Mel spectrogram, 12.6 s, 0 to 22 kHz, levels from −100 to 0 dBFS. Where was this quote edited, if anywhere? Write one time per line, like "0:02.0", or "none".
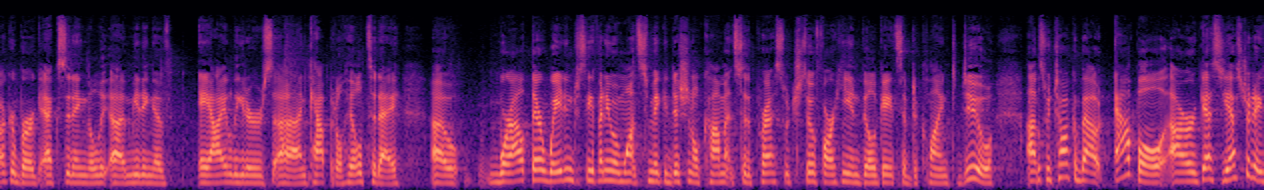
0:10.4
